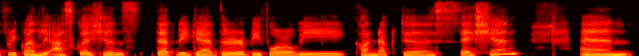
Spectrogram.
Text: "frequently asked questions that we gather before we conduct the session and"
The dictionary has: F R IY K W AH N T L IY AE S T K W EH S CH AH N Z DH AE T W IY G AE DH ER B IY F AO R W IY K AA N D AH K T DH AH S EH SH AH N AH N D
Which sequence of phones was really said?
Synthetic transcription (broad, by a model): F R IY K W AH N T L IY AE S K W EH S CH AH N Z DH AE T W IY G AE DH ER B IY F AO R W IY K AA N D AH K T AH S EH SH AH N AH N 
